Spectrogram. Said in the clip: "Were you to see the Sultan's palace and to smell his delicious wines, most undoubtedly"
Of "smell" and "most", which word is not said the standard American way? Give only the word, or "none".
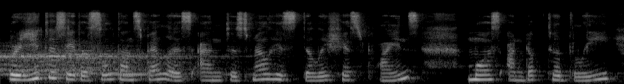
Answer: none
